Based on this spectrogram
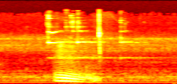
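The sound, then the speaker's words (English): Glasses of gin and tonic with lime and orange wedge clink together in a toast: a bright tap followed by a thin ringing tone that lingers briefly, preceded by a soft murmur-like sound. “Let's say cheers.”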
